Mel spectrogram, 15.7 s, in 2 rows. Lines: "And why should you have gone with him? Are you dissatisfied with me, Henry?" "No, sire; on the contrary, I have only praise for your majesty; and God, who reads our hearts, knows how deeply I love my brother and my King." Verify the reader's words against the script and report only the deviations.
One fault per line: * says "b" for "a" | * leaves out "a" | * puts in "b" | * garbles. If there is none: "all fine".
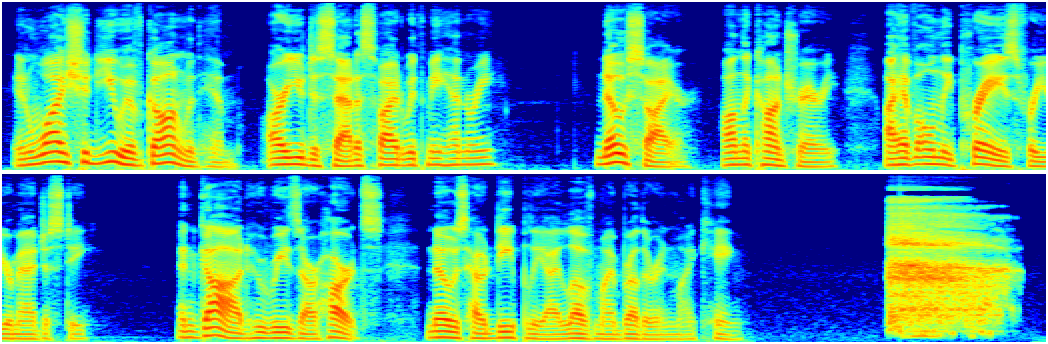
all fine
